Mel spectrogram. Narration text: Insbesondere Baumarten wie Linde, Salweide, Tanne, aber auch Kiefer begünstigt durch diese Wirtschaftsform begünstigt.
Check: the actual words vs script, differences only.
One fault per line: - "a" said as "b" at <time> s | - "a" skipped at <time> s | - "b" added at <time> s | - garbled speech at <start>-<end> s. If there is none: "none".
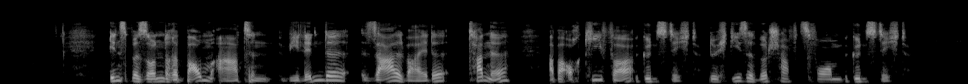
none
